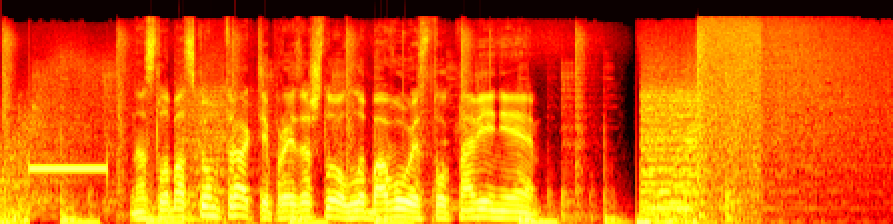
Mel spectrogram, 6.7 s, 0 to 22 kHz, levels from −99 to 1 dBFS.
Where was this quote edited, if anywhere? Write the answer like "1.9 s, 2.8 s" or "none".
4.6 s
